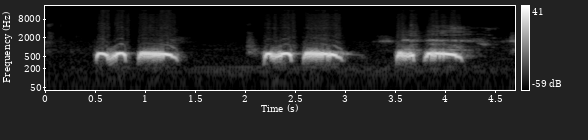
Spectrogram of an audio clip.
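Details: Spotted dove kept as a decoy, calling in the deep 'giọng thổ' style: three paired coo phrases, each a short double-humped note followed by a longer, level hoot, repeated about every one and a half seconds.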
